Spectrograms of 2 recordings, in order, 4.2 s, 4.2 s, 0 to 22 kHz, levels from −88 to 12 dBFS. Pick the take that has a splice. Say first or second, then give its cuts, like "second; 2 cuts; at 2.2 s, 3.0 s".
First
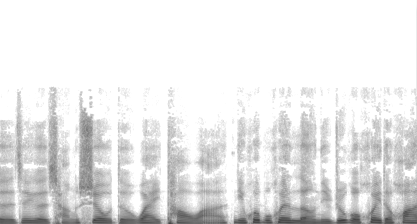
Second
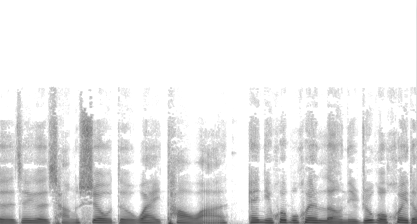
first; 1 cut; at 2.3 s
